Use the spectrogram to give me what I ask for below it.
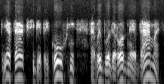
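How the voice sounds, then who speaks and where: A man's voice: mid-range voice, very animated, normal speed, gravelly, breathy edge, dry recording, exaggerated voice. A man voicing an old, embittered female servant who speaks bluntly and accusingly, on a dull radio recording. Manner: accusing, bitter.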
